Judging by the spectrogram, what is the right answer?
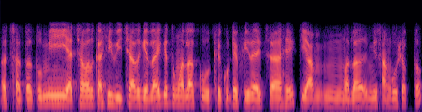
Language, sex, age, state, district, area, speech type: Marathi, female, 18-30, Maharashtra, Bhandara, urban, conversation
